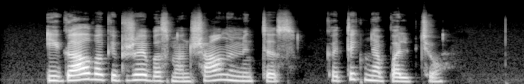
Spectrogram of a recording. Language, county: Lithuanian, Kaunas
